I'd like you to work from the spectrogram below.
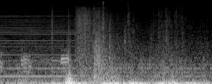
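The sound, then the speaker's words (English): A goose gives a couple of short, nasal honks over a low, rumbling background, followed by a heavy thump and continuing muffled noise. “and La Lazoin, which is French for these weird ass geese that walk around like they run the place. Oh, look, there's one now.”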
